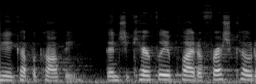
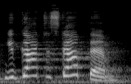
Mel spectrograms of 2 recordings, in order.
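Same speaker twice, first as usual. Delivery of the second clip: high, pressing plea; urgent plea; 10 semitones higher than usual. A narrator's reading. Catherine urging the sheriff to stop the mob, high and pressing. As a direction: insist he must act.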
